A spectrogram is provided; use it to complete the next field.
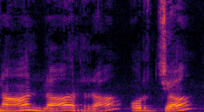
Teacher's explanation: वर्तस्य व्यंजनों के उच्चारण में जो हमारी जीभ है वर्तस्य अथवा ऊपरी दांतों के मसूड़ों को स्पर्श करती है,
